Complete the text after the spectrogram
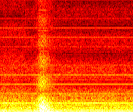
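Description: An explosion bursts loudly in a video game.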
